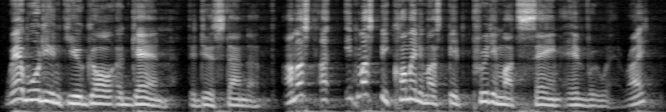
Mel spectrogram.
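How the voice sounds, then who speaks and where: A somewhat breathy man at a moderate pace, his fairly high voice making very wide pitch swings. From Finland. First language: Finnish. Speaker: comedian and podcast host. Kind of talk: interview. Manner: halting.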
